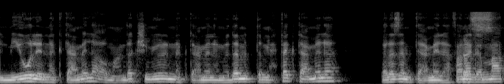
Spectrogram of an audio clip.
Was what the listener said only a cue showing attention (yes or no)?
no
